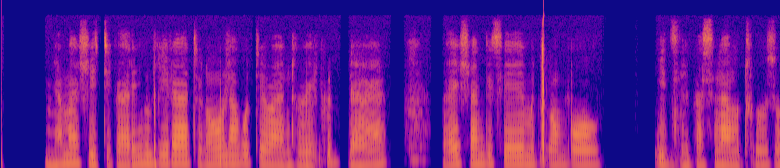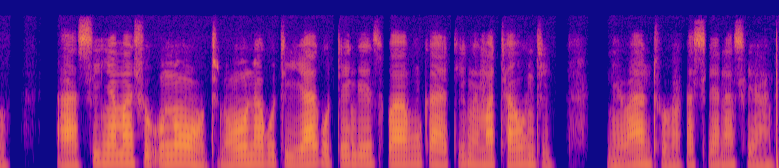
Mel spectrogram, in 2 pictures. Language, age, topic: Ndau, 25-35, health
